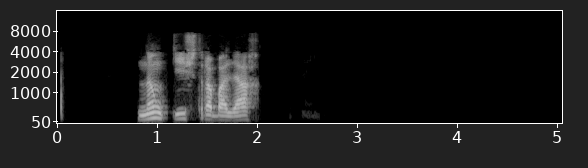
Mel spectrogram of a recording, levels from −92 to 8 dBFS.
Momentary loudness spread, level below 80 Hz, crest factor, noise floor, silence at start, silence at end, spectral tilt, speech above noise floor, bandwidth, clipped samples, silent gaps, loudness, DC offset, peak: 9 LU; -78 dBFS; 24 dB; under -90 dBFS; 0.8 s; 3.05 s; -4 dB/octave; over 68 dB; 7.8 kHz; under 0.1%; none; -22 LUFS; under 0.1%; -4 dBFS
